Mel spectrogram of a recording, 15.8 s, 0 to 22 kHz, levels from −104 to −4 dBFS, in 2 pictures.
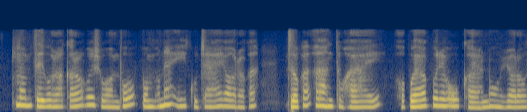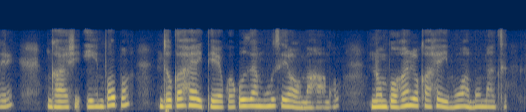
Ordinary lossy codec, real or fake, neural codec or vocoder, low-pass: AAC, 48 kbps; fake; codec, 16 kHz, 0.8 kbps, ZipCodec; 7.2 kHz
